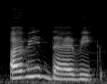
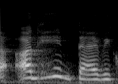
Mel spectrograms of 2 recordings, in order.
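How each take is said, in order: First: अविदैविक with v in the second syllable; the mistaken vi in अविदैविक; wrong form अविदैविक. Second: अधिदैविक with dh in the second syllable; dhi, not vi, in अधिदैविक; correct form अधिदैविक. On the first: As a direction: say अविदैविक as a-vi-daivik. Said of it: "अविदैविक नहीं होता". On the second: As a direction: slowly say अधिदैविक as a-dhi-daivik. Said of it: "अधिदैविक होता है". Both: Shown as a demonstration.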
